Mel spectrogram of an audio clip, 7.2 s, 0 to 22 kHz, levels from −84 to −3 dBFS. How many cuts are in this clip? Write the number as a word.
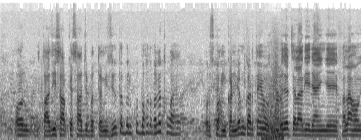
one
